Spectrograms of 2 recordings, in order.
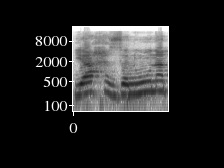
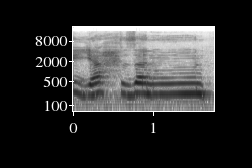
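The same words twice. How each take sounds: First: The word ends with a short a after n. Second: The word stops on a silent final n. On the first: "नून के ऊपर ज़बर है" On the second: "हम यहाँ पे आके ठहरे तो हम पढ़ेंगे यहज़नून"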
